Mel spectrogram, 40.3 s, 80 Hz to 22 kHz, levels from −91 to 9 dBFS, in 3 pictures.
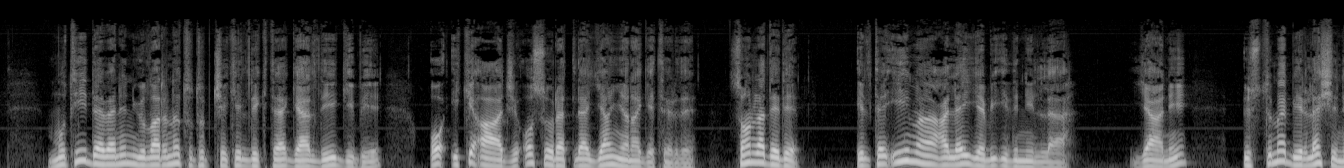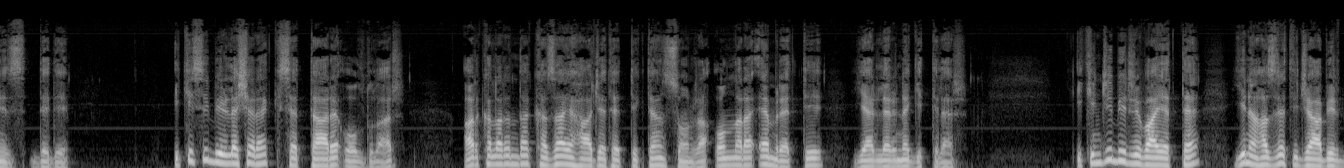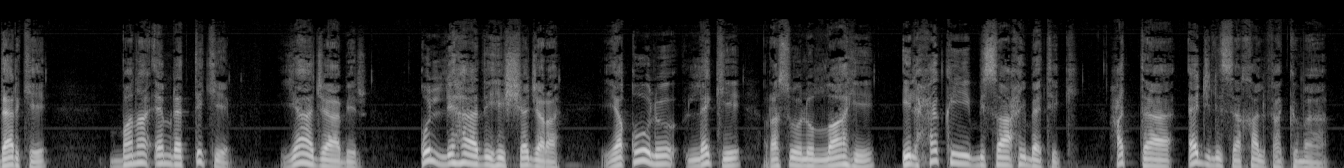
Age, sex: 50-69, male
